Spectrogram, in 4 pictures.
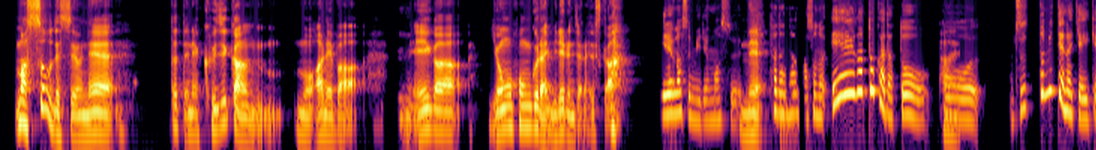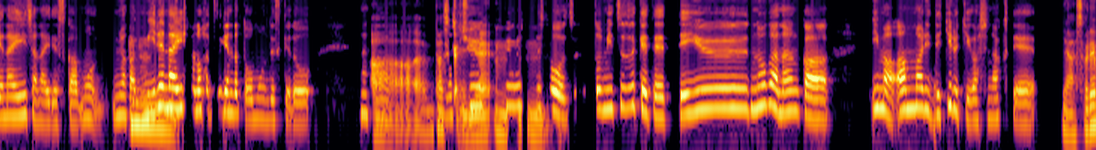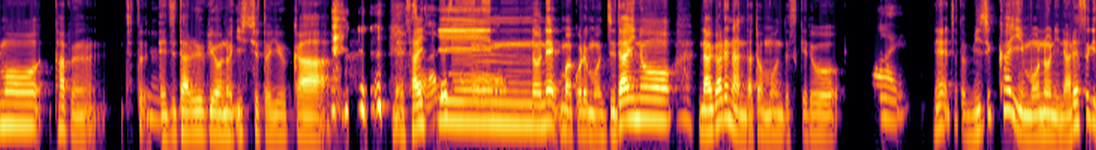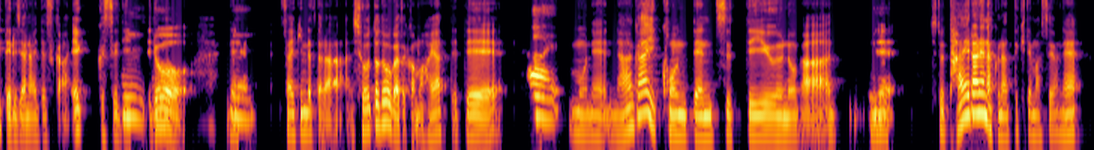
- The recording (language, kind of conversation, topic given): Japanese, advice, デジタル疲れで映画や音楽を楽しめないとき、どうすればいいですか？
- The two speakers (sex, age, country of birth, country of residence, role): female, 40-44, Japan, Japan, user; male, 40-44, Japan, Japan, advisor
- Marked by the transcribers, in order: other background noise; other noise; chuckle; groan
